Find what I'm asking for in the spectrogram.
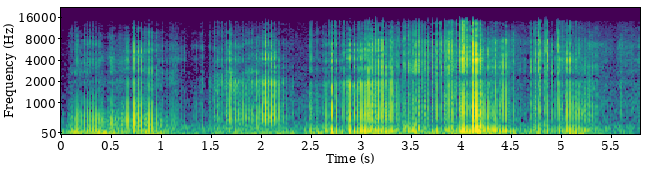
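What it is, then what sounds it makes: Plastic rice paddle scratched. Fingernails scratch the ridged edge and textured face of a small, solid, beige plastic rice paddle. The result is a series of dry, raspy scraping strokes that swell and fade, with a bright, gritty texture over a soft low rumble.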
